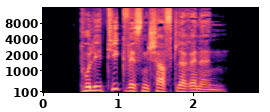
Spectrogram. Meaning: plural of Politikwissenschaftlerin
- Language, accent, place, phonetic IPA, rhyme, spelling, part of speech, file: German, Germany, Berlin, [poliˈtiːkˌvɪsn̩ʃaftləʁɪnən], -iːkvɪsn̩ʃaftləʁɪnən, Politikwissenschaftlerinnen, noun, De-Politikwissenschaftlerinnen.ogg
